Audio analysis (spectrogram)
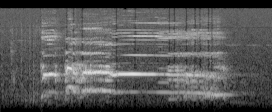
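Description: A big rooster in a French village crows once, a loud, close, drawn-out call with rising and falling harmonics lasting about two and a half seconds, heard alone against a quiet background.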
